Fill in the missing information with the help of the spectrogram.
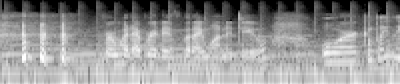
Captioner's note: laughing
